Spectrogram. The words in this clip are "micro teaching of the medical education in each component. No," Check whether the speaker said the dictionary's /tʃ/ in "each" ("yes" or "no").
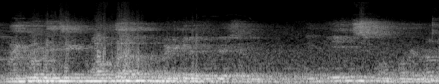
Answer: no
